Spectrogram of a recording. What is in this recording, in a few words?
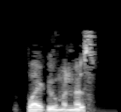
"leguminous", english; adjectives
